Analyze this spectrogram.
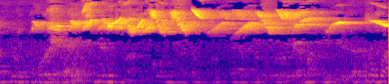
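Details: A rusty-collared seedeater sings a rapid, unbroken stream of high, varied twitters and trills, with a faint low hum underneath.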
